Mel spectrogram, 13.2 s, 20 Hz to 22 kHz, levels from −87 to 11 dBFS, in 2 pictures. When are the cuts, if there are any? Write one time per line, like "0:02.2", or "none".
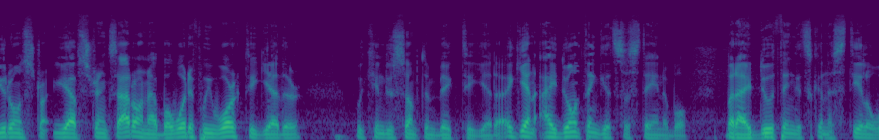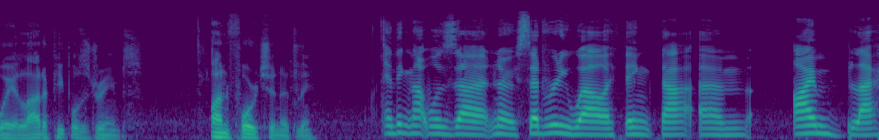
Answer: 0:01.7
